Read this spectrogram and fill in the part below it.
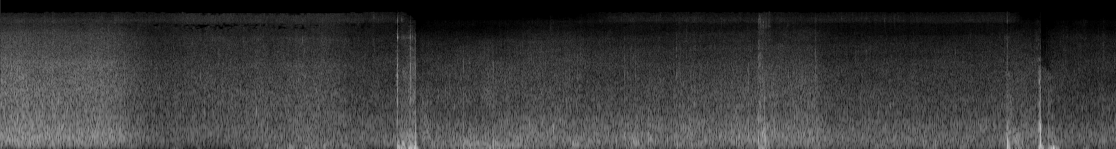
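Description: A river rushes over rapids close by.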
